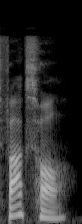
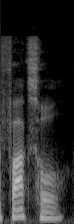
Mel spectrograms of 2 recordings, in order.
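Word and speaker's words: Vauxhall: Ascend the river is fox hall or rather Foxhole the first syllable of of which is corrupted into Vox by the vulgar who tell a foolish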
